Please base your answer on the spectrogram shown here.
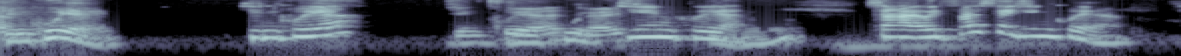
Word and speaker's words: Dziękuję: How do you say thank you? Dziękuję.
